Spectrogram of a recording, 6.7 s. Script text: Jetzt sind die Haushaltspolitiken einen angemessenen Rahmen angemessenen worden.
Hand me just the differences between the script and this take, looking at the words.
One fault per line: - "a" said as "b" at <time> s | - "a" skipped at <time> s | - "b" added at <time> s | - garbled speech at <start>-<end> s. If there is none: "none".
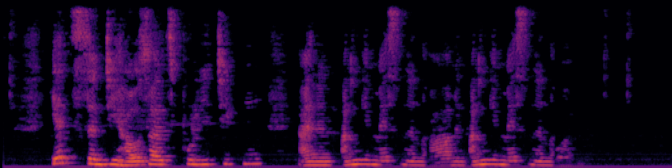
none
